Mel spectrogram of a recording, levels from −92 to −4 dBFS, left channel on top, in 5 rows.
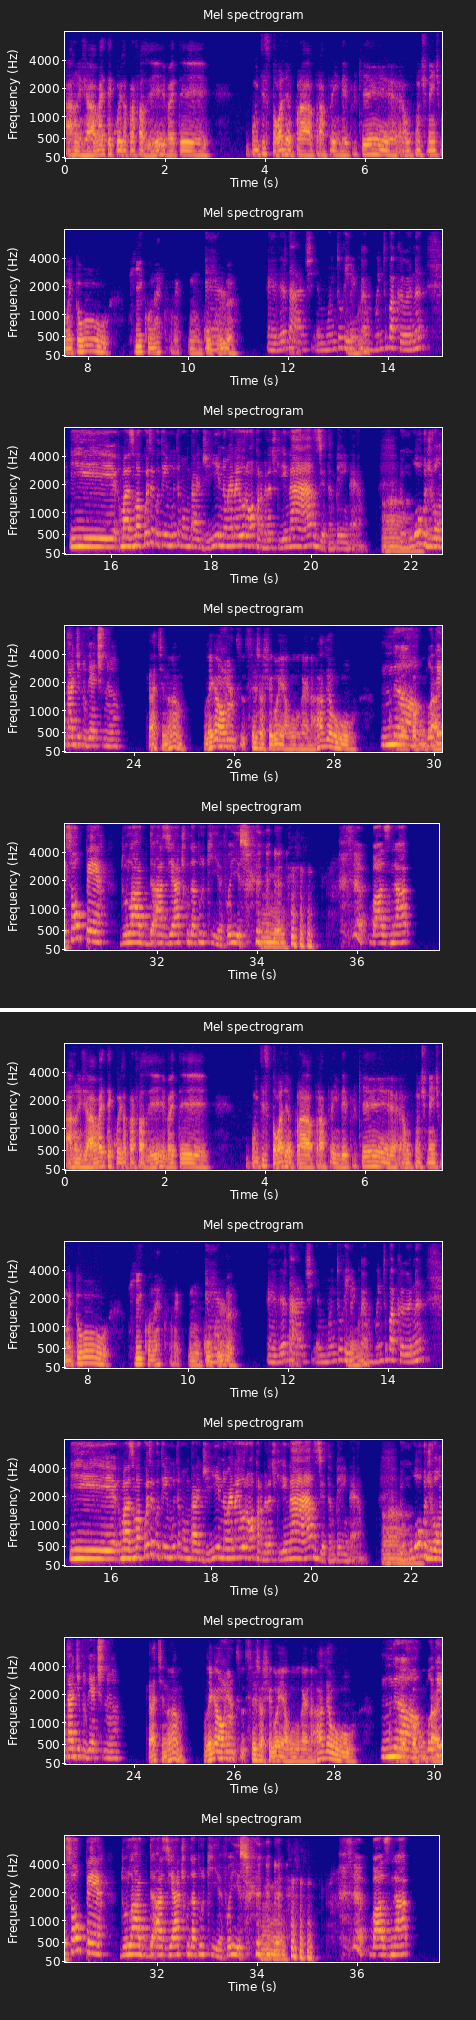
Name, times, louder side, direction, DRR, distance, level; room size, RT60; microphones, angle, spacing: voice 1, 0.0-2.8 3.6-8.4 8.9-10.9 12.0-12.2 13.1-13.6 21.4-22.1 24.3-25.0 25.4-28.4 29.2-30.2 34.1-35.1, right 2 dB, 45° right, 0.7 m, -26 dB
voice 2, 10.3-10.8 11.6-21.1 21.4-23.7 25.7-26.0 28.9-34.5 35.6-37.0, right 2 dB, 10° right, 0.6 m, -26 dB
2.5 x 2.3 x 2.6 m
head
